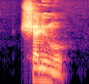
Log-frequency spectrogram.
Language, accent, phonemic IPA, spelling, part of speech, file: French, France, /ʃa.ly.mo/, chalumeau, noun, LL-Q150 (fra)-chalumeau.wav
- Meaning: 1. oxy-fuel torch (usually oxy-acetylene; used for cutting, welding, etc.) 2. chalumeau 3. drinking straw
